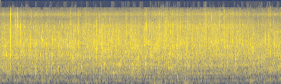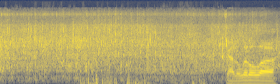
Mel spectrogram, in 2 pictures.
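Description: A creek flows gently in a wooded mountain setting near a lake, a soft steady trickle in the background, with some rustling and a brief louder disturbance near the end.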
